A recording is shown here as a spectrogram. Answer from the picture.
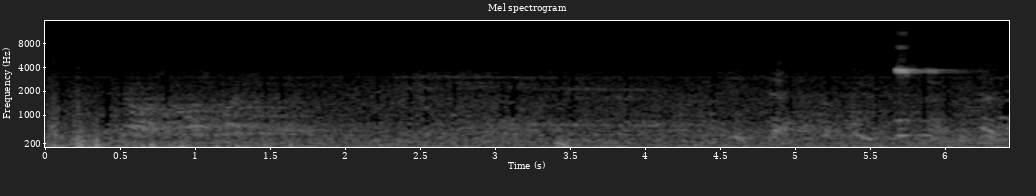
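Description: Faint players' shouts echoing around an indoor pitch, with a few low thumps near the start. A short, high whistle blast sounds near the end as play restarts.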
